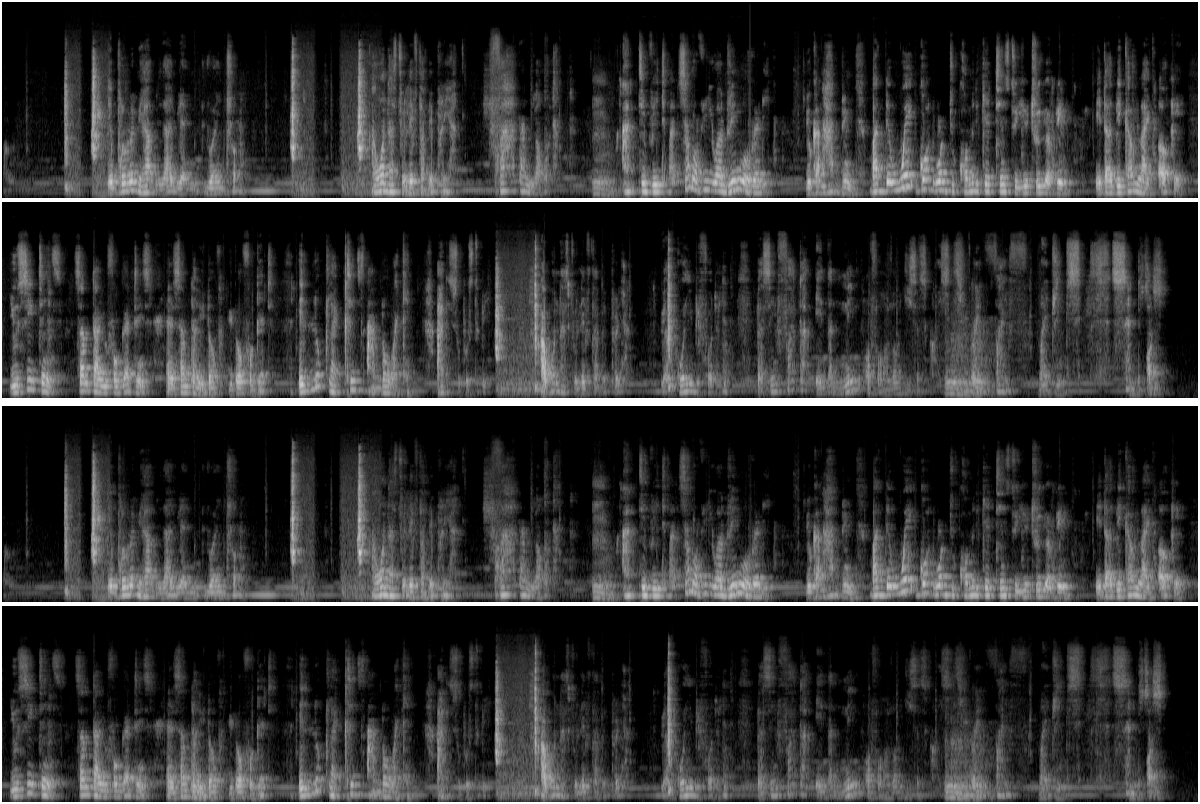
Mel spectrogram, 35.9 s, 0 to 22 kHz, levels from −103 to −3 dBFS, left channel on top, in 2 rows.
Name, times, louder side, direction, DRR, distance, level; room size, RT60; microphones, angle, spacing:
voice 1, 0.9-1.6 4.3-4.7 5.1-5.5 25.3-26.0 27.9-28.0, equal, ahead, 0.7 m, -35 dB
voice 2, 1.6-2.8 3.1-3.3 5.5-6.2 6.6-6.7 7.5-7.9 9.3-11.4 12.2-12.7 13.1-14.2 14.4-15.9 16.4-17.7 18.1-18.7 19.1-20.0 20.4-21.1 21.4-21.9 22.4-23.9 24.5-24.6 26.0-26.2 27.9-28.3 30.1-30.2 30.6-30.7 32.5-32.6 34.0-34.1 34.6-34.8, left 3 dB, 90° left, 0.9 m, -36 dB
voice 3, 8.8-9.2 20.8-21.0 32.1-32.7 34.8-35.3, right 1 dB, 15° right, 3.7 m, -47 dB
12.0 x 5.4 x 4.2 m
head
